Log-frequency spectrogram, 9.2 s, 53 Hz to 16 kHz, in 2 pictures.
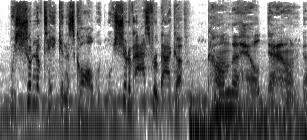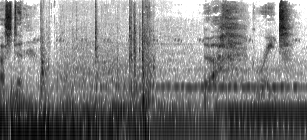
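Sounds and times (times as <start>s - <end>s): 
speech: 0.2s - 5.4s, 7.7s - 8.2s
steady low rumble of a vehicle interior: 4.6s - 7.6s
car driver's side door opening: 5.1s - 7.2s.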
